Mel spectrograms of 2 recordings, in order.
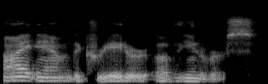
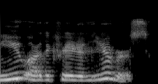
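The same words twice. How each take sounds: First: Low, soft, measured voice of God; imitating God, calm and deep; God's voice. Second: Said in the usual way. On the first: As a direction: lower it into a quiet, solemn declaration. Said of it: "And I hear". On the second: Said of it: "as I'm saying".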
